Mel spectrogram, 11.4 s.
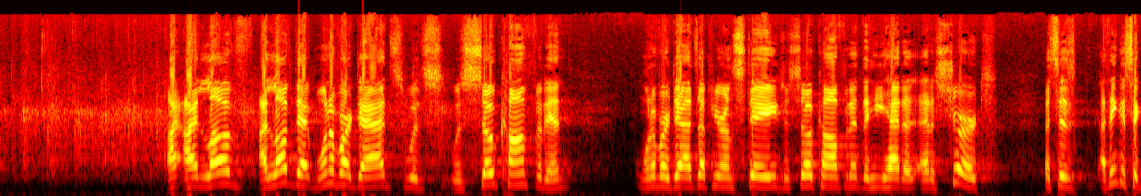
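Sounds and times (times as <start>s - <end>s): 
audience clapping and cheering for dads: 0.0s - 3.4s
speech: 1.7s - 5.8s, 6.4s - 11.4s.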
